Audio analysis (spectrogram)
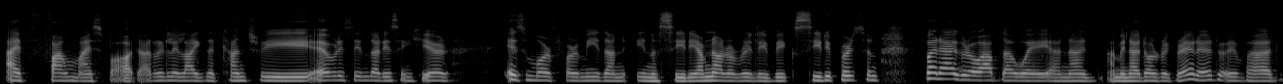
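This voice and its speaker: A woman's voice: on the low side, fairly even intonation, moderate pace, smooth, dry recording, studio quality. A woman from Argentina with a strong Argentine Spanish accent, Spanish as her first language, chatting casually as an interview guest and often repeating words. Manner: repeats words, laughs at herself. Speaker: guest, gym coach.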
